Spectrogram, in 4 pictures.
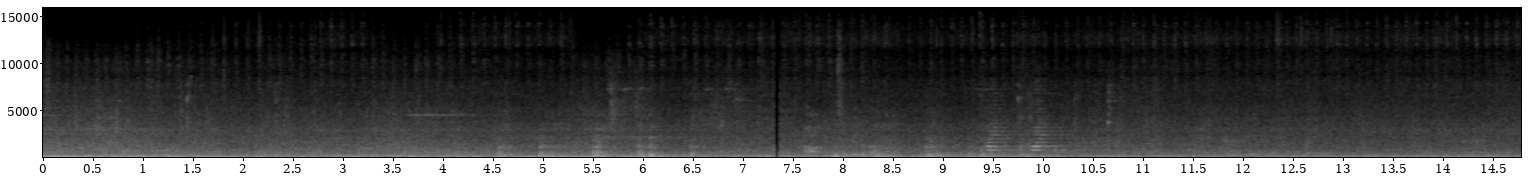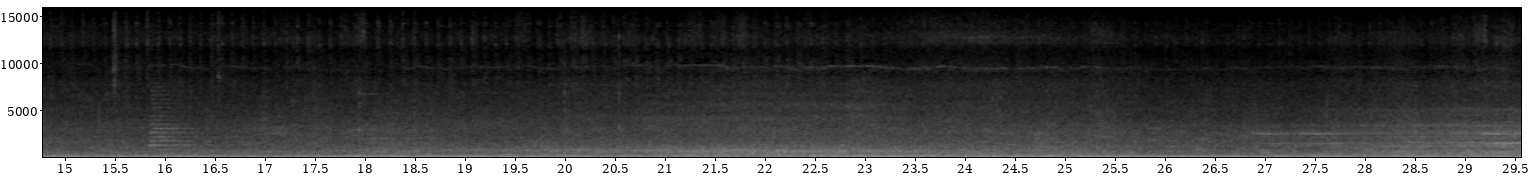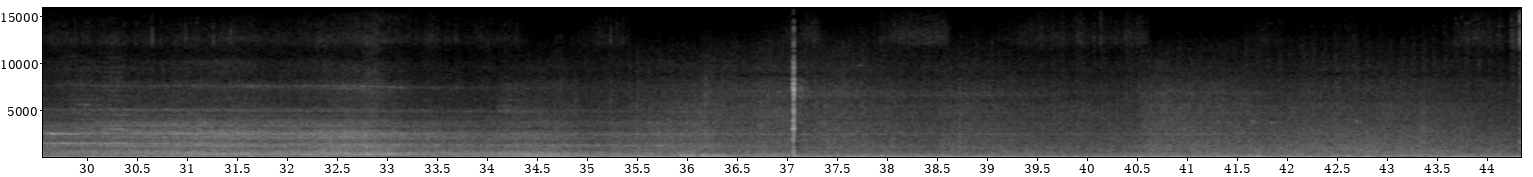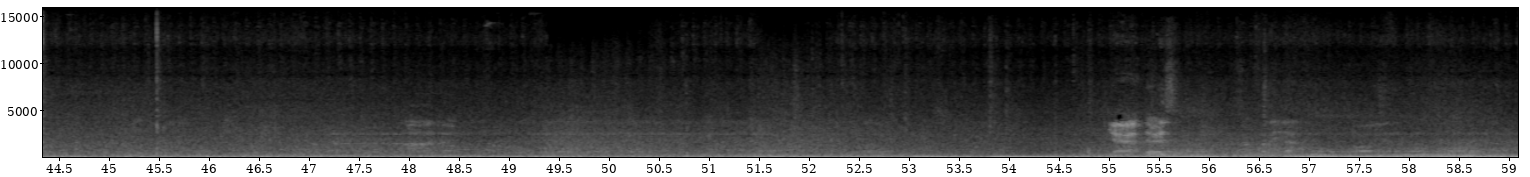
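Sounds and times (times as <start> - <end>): electric tram whine: 0.0 - 59.0
street traffic rumble: 0.0 - 59.0.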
